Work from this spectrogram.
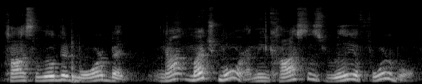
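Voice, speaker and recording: A man's voice: high voice, very animated, normal speed, mellow, poor audio. A man giving a casual, unscripted product review in a rambling, conversational, slangy way.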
